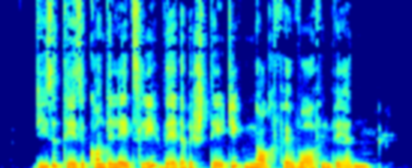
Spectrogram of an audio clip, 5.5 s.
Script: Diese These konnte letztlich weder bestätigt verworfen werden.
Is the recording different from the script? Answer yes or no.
yes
